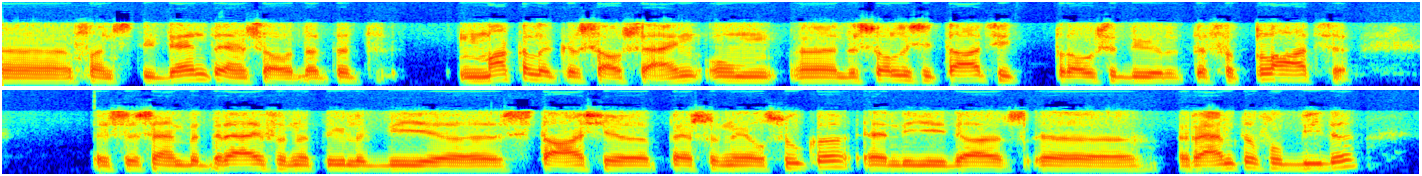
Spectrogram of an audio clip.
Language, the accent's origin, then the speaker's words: Dutch; Netherlands; Ik ben zelf een Nederlander. En half Surinaams, maar gewoon Nederlands paspoort, Nederlandse achternaam.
